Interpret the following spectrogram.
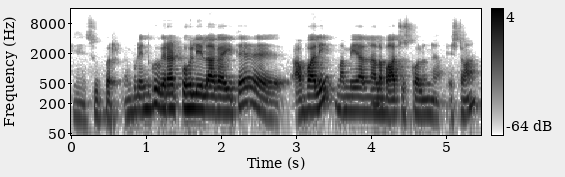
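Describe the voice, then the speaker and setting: A woman hosting a casual chat interview with a young guest. Her voice sits low for a woman, and she fires off her questions rapidly. She teases him playfully and slips English words into her talk. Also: a little mellow, muffled recording.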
